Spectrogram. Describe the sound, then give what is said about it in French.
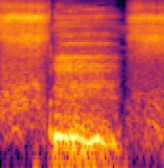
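A person imitates sniffing a plate of homemade poutine: one drawn-out, breathy nasal inhale, fairly loud, lasting under a second with quiet before and after. “J'ai passé cinq minutes à sentir son plat sans y goûter.”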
